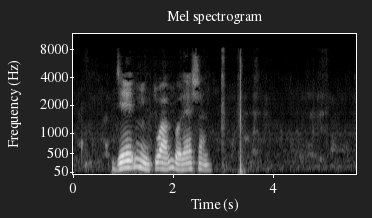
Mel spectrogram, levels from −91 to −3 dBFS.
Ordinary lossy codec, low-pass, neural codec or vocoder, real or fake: MP3, 32 kbps; 10.8 kHz; codec, 24 kHz, 1.2 kbps, DualCodec; fake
